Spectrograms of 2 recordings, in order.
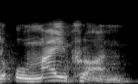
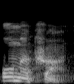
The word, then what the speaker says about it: omicron: name omicron um really some people may want to pronounce oh micron but the eye seems to be silenced as omicron and the world health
